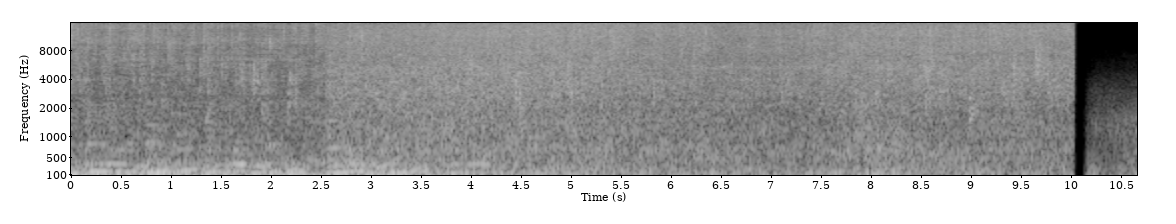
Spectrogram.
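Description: Heavy hurricane rain pouring down on the water and a boat's deck, under soft background music that fades out in the first few seconds; the rain grows louder about two and a half seconds in. Near the end it cuts off suddenly and gives way to wind gusting on the microphone.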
